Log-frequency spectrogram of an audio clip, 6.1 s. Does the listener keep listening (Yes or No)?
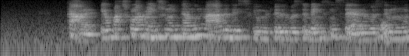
Yes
